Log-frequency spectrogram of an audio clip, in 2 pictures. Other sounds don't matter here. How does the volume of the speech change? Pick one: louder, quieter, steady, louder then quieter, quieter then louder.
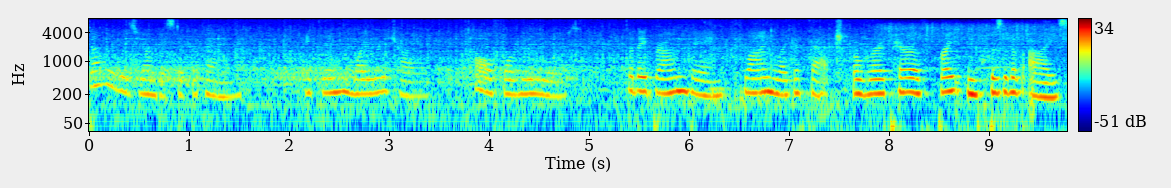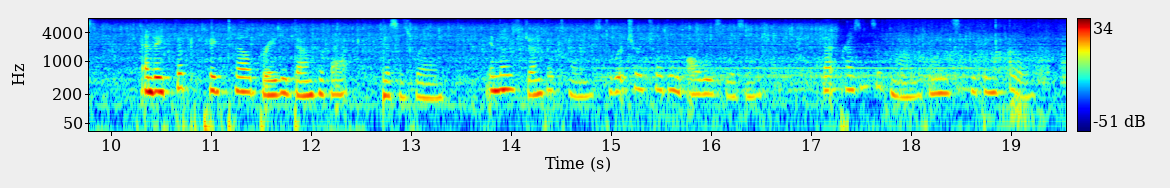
louder then quieter.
